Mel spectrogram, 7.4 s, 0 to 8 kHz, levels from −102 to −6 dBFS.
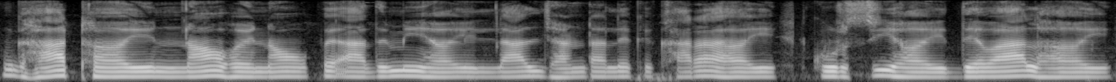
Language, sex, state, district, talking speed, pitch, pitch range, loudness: Bajjika, male, Bihar, Vaishali, 135 wpm, 135 Hz, 130-140 Hz, -29 LUFS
